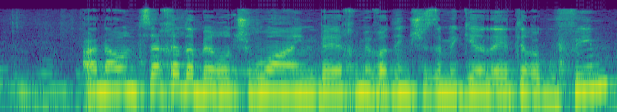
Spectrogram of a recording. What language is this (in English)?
Hebrew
